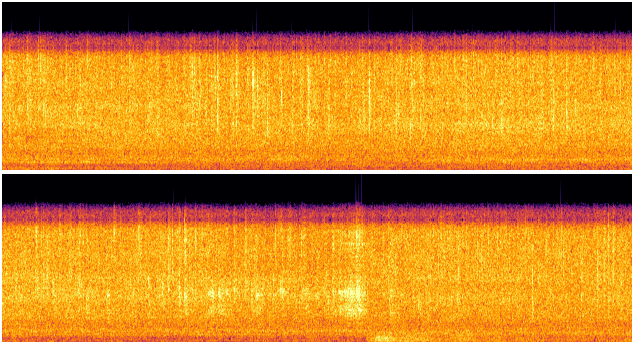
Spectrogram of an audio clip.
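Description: Heavy rain pouring steadily in a windstorm, with a short low rumble about twelve seconds in.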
